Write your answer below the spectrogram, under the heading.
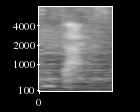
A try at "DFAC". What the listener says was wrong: DFAC, not DFAX, like where you take your children away.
